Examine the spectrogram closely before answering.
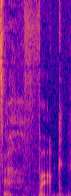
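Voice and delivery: very soft, voiceless groan of dread; dismayed whisper. Retold or imitated. Patrice sees the police roadblock, whispered dismay. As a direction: breathe it out, sunk.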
